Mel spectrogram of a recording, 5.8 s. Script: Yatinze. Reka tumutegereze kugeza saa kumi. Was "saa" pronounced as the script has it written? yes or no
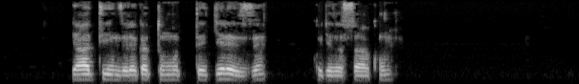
yes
